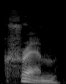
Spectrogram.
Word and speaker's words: creme: It doesn't have a thing, because just like Nestle with the acute accent, so it's still pronounced creme, as in ice cream.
